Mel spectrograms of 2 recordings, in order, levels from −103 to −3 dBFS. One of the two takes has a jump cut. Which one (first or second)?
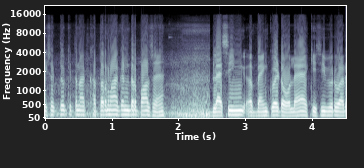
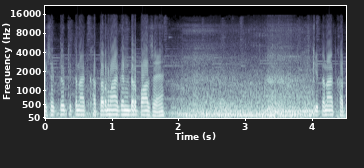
first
